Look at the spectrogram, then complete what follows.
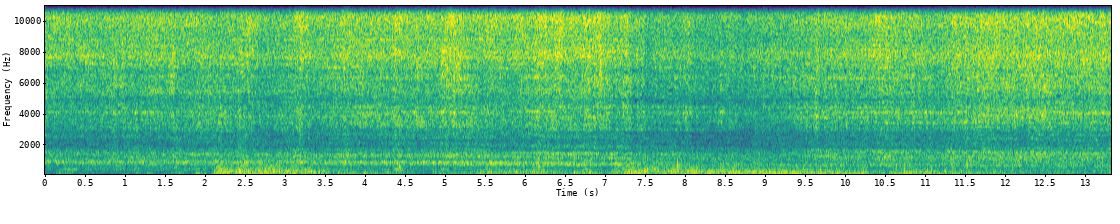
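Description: SR West Country class 4-6-2 steam locomotive 34027 'Taw Valley' moving slowly light engine, steam hissing from around its cylinders, the noise getting louder about two seconds in.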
